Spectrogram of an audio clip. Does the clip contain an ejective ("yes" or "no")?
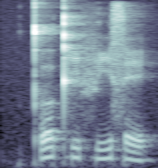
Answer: yes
